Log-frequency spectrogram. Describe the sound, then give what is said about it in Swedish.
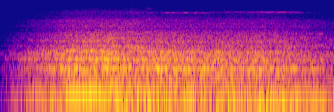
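A commuter train at a station gives off a steady rumbling roar that builds over the first half second, then holds loud and even throughout, with a faint high whine riding above the low drone. “jag har tagit pendeln till Spånga station”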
